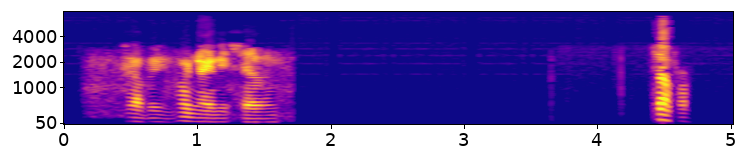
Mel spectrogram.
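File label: Mesa Police Department, scanner audio trunk; Mesa Simulcast; MESA PD 2 Centrl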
